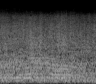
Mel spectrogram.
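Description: USAC AMSOIL National Sprint Cars roar around the Millstream Speedway dirt oval, a loud, steady wall of high-revving engine noise from several cars bunched close together, with no voices.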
